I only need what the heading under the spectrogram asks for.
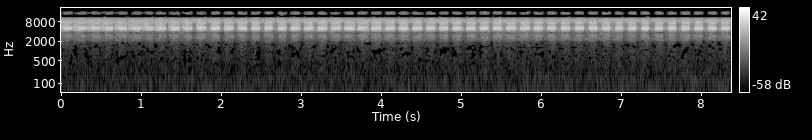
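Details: Provençal summer cicadas in southern France: a strong, shrill buzzing with very regular rhythmic throbs, around three per second, sustained evenly throughout, nothing else audible.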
